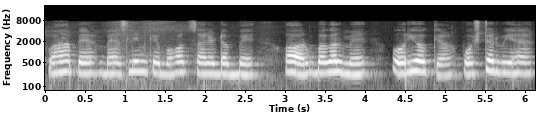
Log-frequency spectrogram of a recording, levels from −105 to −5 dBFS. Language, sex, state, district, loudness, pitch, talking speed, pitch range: Hindi, female, Jharkhand, Garhwa, -16 LUFS, 245 Hz, 145 wpm, 235-260 Hz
